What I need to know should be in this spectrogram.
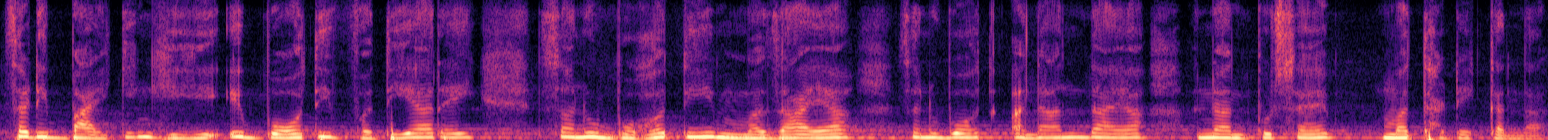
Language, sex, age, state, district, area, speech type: Punjabi, female, 18-30, Punjab, Tarn Taran, rural, spontaneous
